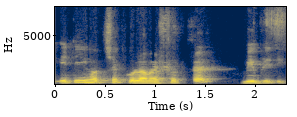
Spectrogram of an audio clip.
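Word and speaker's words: Coulomb: ঠিক আছে, বাংলা লেখাটি দেখে অনেক সময় কুলম্ব বলতে ইচ্ছা করে, এটির উচ্চারণ কিন্তু কুলম্ব নয়। ঠিক আছে, এটি উচ্চারণ হচ্ছে কুলাম।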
